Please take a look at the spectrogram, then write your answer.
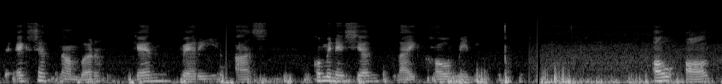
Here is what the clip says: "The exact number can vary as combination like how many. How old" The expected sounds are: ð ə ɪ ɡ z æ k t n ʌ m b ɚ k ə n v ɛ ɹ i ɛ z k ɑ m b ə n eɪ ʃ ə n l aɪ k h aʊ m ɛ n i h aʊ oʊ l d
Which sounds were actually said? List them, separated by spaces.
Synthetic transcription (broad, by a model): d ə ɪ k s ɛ t n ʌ m b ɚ k ə n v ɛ ɹ i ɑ s k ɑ m b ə n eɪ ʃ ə n l aɪ k h aʊ m ɛ n i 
